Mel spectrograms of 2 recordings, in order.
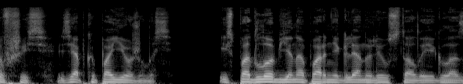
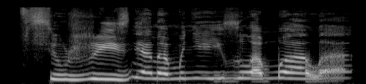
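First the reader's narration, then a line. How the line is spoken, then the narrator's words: Sobbing speech. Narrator (Russian): Всхлипывая, начала Катя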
